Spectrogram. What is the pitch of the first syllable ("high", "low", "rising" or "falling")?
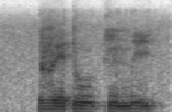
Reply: low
